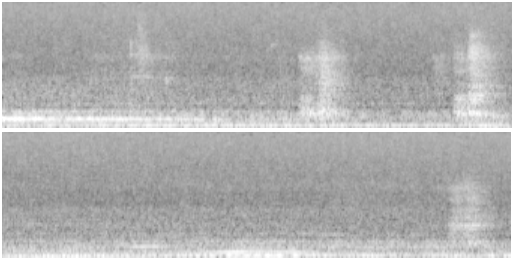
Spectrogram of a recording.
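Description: Quiet room with a steady low hum, and two soft breaths, about two and a half and four seconds in.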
